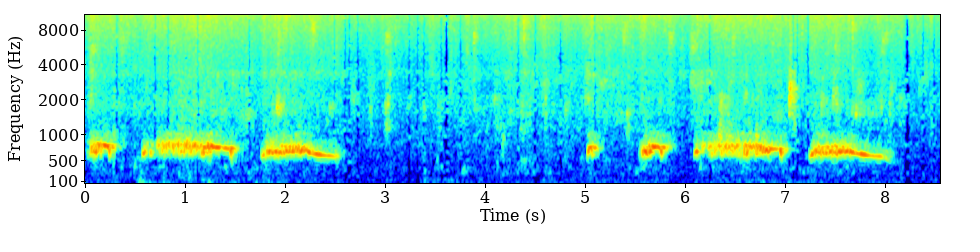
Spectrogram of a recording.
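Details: Kelantan classic ringneck dove bred in Indonesia, its song used to teach other doves: two clusters of low, soft coos, each a short note followed by long, slightly falling purring notes, with a pause between clusters.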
